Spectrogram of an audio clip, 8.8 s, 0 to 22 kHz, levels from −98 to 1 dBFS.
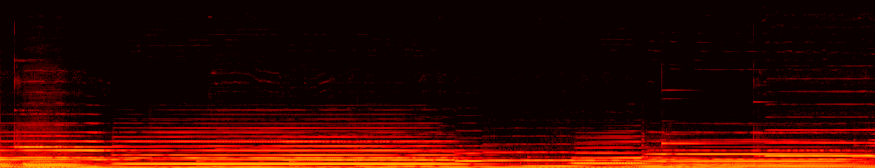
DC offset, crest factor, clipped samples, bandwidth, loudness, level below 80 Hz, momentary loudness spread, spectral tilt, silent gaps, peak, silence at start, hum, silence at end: under 0.1%; 14 dB; under 0.1%; 8.4 kHz; -37 LUFS; -78 dBFS; 5 LU; -7 dB/octave; none; -24 dBFS; 0 s; none; 0 s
